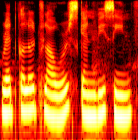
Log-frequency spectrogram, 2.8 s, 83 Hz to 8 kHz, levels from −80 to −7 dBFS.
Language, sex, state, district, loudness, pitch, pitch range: English, female, Assam, Kamrup Metropolitan, -13 LUFS, 200 Hz, 185-215 Hz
